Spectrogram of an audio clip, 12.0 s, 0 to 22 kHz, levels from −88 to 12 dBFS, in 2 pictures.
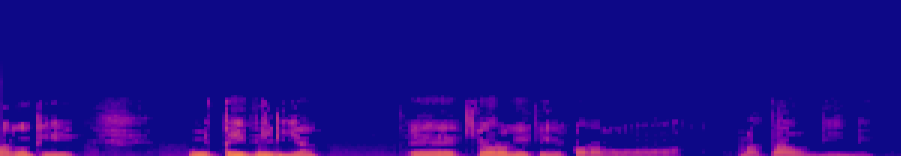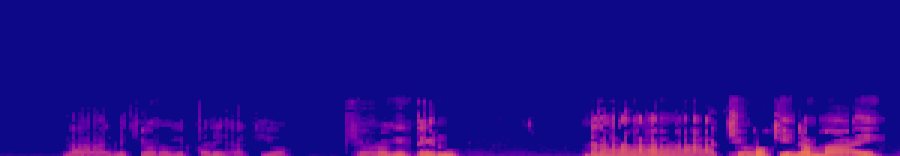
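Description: Speech runs dull and smeared throughout, with a fizzy, warbling texture and nothing above 8.3 kHz, likely from heavy AAC compression at a bitrate near 16 kbps. From 2.74 to 4.08 s, a fine ticking zipper noise rides under the speech as the level drops by roughly 15 dB in coarse steps, about thirty per second.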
